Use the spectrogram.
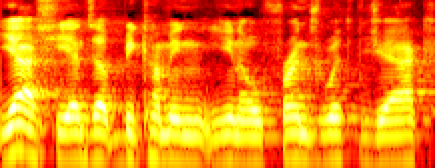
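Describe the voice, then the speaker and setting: A man speaks with a nasal voice. His intonation is monotone and flat. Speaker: toy collector YouTuber. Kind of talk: unboxing video. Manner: casual, filler-heavy.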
